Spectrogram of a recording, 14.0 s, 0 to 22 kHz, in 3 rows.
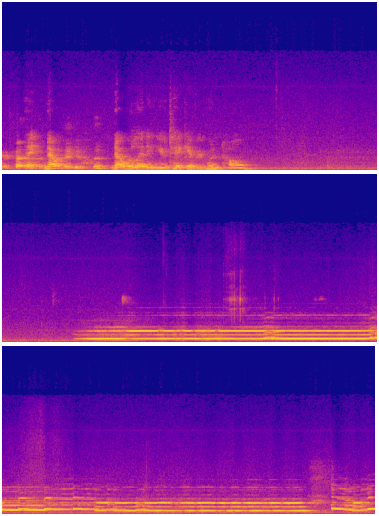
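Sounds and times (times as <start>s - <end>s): flute playing: 5.6s - 14.0s.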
